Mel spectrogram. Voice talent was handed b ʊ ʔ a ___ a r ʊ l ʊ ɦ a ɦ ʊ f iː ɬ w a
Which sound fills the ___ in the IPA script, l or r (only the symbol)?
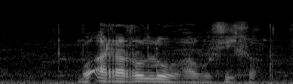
r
